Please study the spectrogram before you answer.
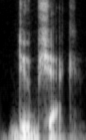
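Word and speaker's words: Alexander Dubček: The leader there was Alexander Duchek. That's pronounced roughly doobech.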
